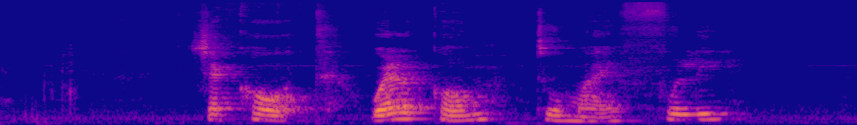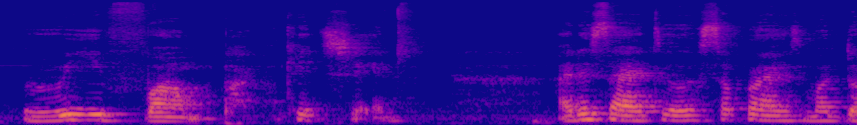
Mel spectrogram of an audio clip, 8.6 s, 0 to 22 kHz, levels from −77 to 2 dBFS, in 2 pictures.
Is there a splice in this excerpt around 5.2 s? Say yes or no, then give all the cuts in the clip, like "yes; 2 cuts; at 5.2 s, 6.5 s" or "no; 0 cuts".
no; 0 cuts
